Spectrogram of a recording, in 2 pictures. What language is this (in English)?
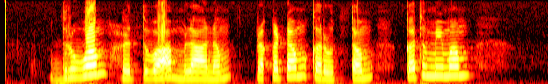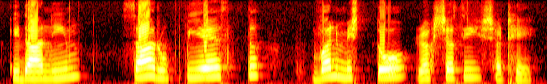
Sanskrit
